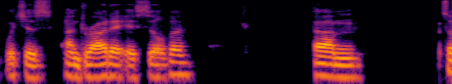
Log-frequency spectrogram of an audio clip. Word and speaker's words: Andrade e Silva: It took me a long time to learn how to say his Brazilian last name, which is Andrade e Silva.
